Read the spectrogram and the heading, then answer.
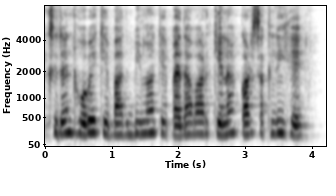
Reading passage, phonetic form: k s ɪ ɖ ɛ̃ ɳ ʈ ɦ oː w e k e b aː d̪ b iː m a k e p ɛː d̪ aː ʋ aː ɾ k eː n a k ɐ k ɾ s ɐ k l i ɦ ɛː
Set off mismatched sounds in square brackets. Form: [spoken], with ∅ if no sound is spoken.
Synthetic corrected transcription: k s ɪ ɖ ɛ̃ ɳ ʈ ɦ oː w e k e b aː d̪ b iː m a k e p ɛː d̪ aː ʋ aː ɾ k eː n a k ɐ [∅] ɾ s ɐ k l i ɦ ɛː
